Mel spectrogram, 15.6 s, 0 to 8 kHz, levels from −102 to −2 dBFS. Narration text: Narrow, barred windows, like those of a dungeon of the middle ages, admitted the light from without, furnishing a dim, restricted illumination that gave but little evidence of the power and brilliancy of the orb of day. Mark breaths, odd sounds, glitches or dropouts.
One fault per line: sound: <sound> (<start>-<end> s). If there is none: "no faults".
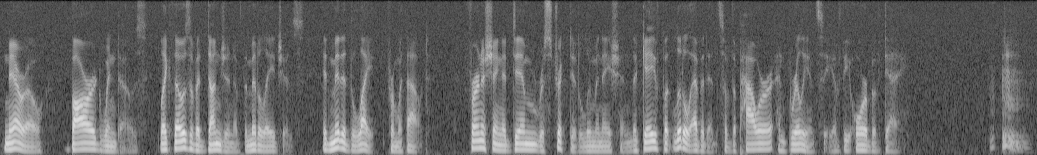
sound: throat clearing (14.8-15.5 s)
